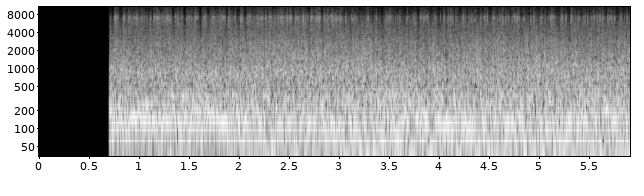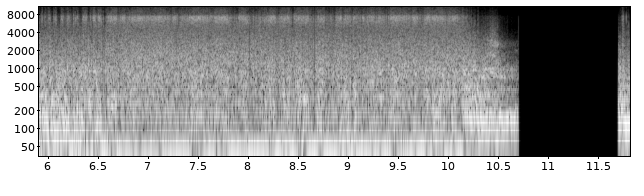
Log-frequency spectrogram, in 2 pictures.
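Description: Fuel altered drag car engine running extremely loud through a burnout, overloading the microphone into distorted noise. It cuts in abruptly after a moment of dead silence and drops out for about a second near the end.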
